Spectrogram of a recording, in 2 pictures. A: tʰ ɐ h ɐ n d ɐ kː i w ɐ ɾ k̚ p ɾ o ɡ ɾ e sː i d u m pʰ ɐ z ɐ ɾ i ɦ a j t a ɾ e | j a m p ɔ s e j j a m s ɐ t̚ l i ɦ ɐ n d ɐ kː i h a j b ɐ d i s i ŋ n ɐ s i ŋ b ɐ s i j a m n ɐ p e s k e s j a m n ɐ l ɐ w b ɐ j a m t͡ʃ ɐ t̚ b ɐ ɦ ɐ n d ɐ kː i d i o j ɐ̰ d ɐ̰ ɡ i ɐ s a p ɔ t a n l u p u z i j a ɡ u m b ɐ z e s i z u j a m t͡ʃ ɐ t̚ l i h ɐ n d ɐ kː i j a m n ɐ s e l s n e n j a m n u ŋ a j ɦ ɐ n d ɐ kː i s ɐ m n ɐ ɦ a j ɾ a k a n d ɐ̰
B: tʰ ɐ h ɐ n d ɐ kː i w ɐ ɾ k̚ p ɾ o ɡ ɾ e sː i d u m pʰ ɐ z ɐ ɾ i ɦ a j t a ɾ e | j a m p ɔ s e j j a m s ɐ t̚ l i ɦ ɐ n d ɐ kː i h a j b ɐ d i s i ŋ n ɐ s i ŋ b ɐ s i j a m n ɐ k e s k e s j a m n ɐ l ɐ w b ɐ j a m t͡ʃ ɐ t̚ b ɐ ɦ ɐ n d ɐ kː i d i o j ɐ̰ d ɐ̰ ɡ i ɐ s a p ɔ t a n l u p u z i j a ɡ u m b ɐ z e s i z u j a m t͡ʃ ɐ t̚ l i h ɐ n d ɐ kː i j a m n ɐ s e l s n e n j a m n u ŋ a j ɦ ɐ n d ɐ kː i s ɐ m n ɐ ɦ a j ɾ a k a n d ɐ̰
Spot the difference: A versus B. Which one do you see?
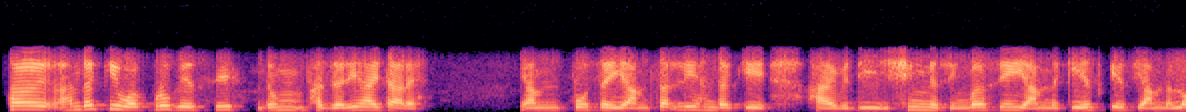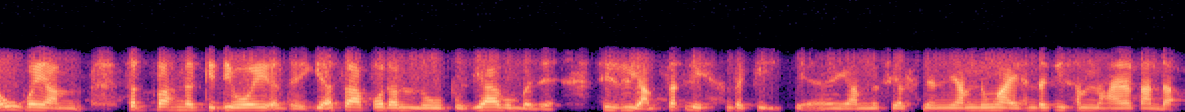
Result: B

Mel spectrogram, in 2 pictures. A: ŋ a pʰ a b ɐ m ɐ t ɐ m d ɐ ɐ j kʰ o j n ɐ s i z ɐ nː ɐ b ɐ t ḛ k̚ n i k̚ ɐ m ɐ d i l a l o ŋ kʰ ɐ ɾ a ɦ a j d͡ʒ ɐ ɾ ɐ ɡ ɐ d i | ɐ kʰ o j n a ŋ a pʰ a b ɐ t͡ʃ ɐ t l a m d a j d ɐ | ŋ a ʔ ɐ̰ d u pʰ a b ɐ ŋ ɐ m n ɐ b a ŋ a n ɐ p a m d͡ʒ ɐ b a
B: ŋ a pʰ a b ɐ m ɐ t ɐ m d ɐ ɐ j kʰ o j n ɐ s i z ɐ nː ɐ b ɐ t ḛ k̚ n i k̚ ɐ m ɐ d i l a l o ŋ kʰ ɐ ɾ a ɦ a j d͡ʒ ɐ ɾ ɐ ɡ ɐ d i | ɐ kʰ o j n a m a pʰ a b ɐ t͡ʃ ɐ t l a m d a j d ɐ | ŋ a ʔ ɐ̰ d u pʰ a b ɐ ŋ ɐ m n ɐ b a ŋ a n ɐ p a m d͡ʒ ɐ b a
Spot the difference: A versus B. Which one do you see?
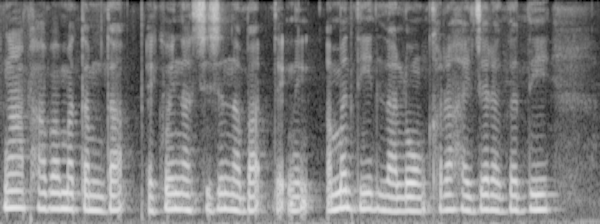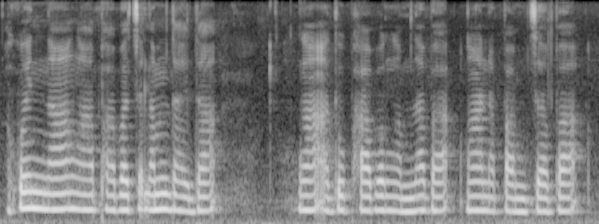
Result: A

